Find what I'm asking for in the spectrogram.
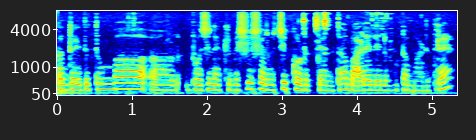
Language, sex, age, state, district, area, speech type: Kannada, female, 30-45, Karnataka, Udupi, rural, spontaneous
